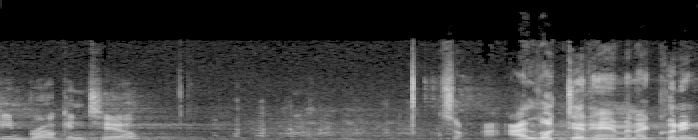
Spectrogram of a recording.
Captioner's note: laughter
